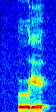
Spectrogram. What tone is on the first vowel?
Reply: high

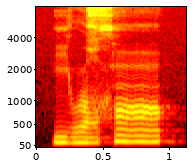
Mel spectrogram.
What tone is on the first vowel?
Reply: low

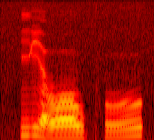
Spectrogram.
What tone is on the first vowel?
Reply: falling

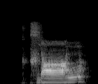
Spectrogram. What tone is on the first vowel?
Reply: rising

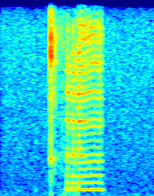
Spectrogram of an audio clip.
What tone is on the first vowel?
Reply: falling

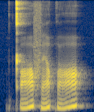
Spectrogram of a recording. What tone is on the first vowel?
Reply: rising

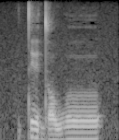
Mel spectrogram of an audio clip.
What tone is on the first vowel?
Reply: falling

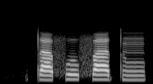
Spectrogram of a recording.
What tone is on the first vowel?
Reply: low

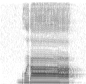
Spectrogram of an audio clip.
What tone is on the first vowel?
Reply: low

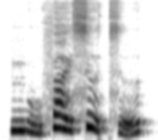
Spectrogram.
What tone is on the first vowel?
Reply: low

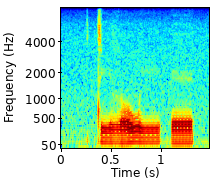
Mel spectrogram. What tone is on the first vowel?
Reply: low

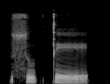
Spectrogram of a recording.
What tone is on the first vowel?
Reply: rising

